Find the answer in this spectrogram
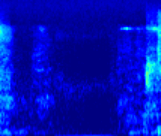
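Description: Near silence: room tone, with a brief faint sound right at the start and a faint rise just before the end.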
